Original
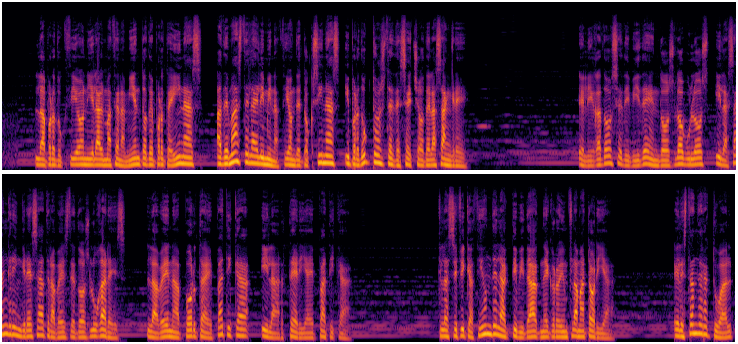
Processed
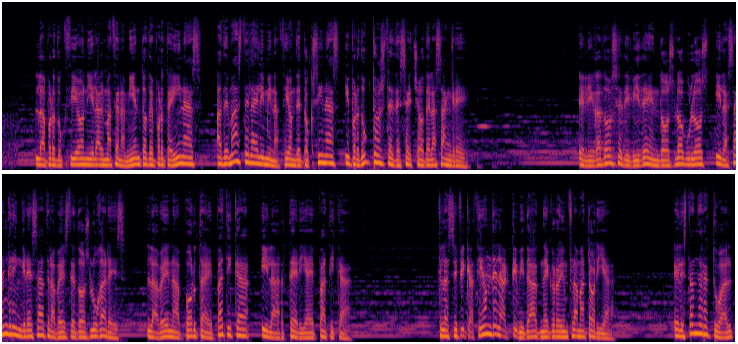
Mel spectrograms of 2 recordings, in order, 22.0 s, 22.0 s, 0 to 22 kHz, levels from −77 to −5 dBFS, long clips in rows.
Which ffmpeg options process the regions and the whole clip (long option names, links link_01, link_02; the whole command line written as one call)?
ffmpeg -i in.wav -filter_complex "[0:a]asettb=1/sr,asplit=3[link_01][link_02][link_03];[link_01]atrim=end=6.904[link_04];[link_02]atrim=start=6.9:end=9.7,asetpts=PTS-STARTPTS,afade=type=in:duration=0.004:curve=qsin,afade=type=out:start_time=2.796:duration=0.004:curve=qsin,highshelf=frequency=7300:gain=-8.5,asplit=2[link_05][link_06];[link_06]adelay=45,volume=-13dB[link_07];[link_05][link_07]amix=inputs=2:normalize=0,atrim=end_sample=123480,asplit=2[link_08][link_09];[link_09]adelay=222,lowpass=frequency=5000:poles=1,volume=-23dB,asplit=2[link_10][link_11];[link_11]adelay=222,lowpass=frequency=5000:poles=1,volume=0.53,asplit=2[link_12][link_13];[link_13]adelay=222,lowpass=frequency=5000:poles=1,volume=0.53,asplit=2[link_14][link_15];[link_15]adelay=222,lowpass=frequency=5000:poles=1,volume=0.53[link_16];[link_08][link_10][link_12][link_14][link_16]amix=inputs=5:normalize=0,atrim=end_sample=123480[link_17];[link_03]atrim=start=9.696[link_18];[link_04][link_17]acrossfade=duration=0.004:curve1=hsin:curve2=qsin[link_19];[link_19][link_18]acrossfade=duration=0.004:curve1=qsin:curve2=hsin,asettb=1/sr,asplit=3[link_20][link_21][link_22];[link_20]atrim=end=17.894[link_23];[link_21]atrim=start=17.89:end=18.76,asetpts=PTS-STARTPTS,afade=type=in:duration=0.004:curve=qsin,afade=type=out:start_time=0.866:duration=0.004:curve=qsin,highpass=frequency=260:poles=1,equalizer=frequency=1700:width=0.76:gain=13.5[link_24];[link_22]atrim=start=18.756[link_25];[link_23][link_24]acrossfade=duration=0.004:curve1=hsin:curve2=qsin[link_26];[link_26][link_25]acrossfade=duration=0.004:curve1=qsin:curve2=hsin,alimiter=limit=-10.5dB:level=0:latency=1:release=60,acrossover=split=130|260|1000|2400[link_27][link_28][link_29][link_30][link_31];[link_27]acompressor=threshold=-37dB:ratio=4[link_32];[link_28]acompressor=threshold=-29dB:ratio=4[link_33];[link_29]acompressor=threshold=-35dB:ratio=4[link_34];[link_30]acompressor=threshold=-38dB:ratio=4[link_35];[link_31]acompressor=threshold=-36dB:ratio=4[link_36];[link_32][link_33][link_34][link_35][link_36]amix=inputs=5:normalize=0" out.wav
